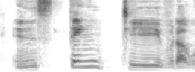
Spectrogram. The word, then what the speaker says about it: instinctive: instinctive 이거 ins이라고 발음하시면 틀린 말음이에요. 100% 왜냐면 s 다음에 t 발음 100% 원어민들은 예외 없이 뜨로 발음을 하니까 instinctive라고 하셔야 돼. instinctive 혹은 instinctive 이렇게 발음하는 원어인데 디으로 발음하는 원어민들도 있어요.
